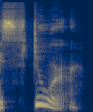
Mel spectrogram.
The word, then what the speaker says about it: store: But from New Jersey, you say store. Like, I'm going to go to the store. Store. Yeah. It's hard for me to say it now, but it has two syllables.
